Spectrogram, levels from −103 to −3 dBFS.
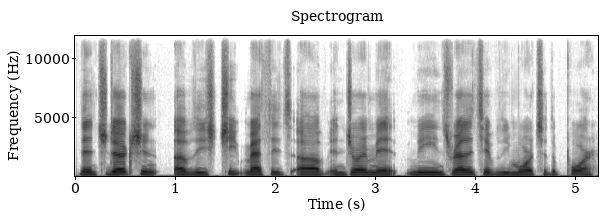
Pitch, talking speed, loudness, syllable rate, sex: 175 Hz, 160 wpm, -19 LUFS, 5.1 syllables/s, female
